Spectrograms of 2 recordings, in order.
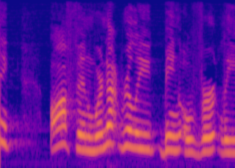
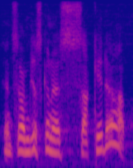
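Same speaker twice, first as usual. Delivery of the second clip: fearful thought; 5 semitones higher, 11 dB quieter than usual. Retold or imitated. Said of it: "out of self-protecting fear".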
